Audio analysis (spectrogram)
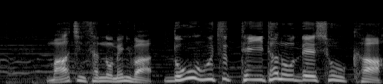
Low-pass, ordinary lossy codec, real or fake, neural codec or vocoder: none; none; real; none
